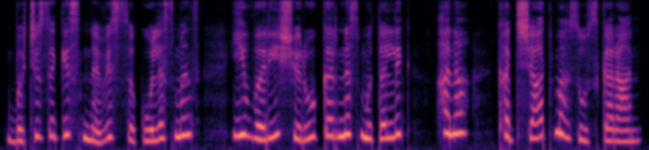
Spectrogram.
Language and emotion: Kashmiri, fearful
